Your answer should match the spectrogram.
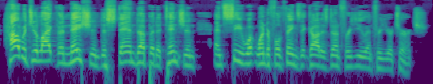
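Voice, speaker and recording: A pastor preaching a fervent sermon, quoting scripture with rising emphasis, his voice a little hoarse. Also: sits high, moderate pace, no room sound, clean studio sound.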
